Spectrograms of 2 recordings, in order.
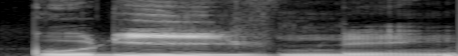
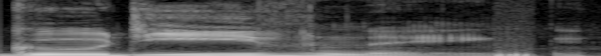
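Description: First: Slow, mild Transylvanian greeting; a light vampire-count drawl; Romanian accent. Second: Slow, lightly hammed vampire greeting; Dracula voice. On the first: Pretend. Host copying co-host's greeting, mild Romanian accent. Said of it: "that sounds like Transylvania". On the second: Podcast co-host greeting in a mild Dracula voice. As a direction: draw out the greeting like a count. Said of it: "Uh, Dracula?".

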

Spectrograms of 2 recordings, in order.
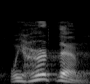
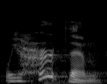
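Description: First: Said in the usual way. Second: Hushed repetition. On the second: Real, not acted. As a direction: drop to a soft, grave near-murmur. Repeats warning much more softly.

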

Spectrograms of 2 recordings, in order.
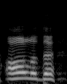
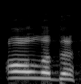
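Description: The two takes are said the same way.

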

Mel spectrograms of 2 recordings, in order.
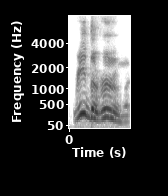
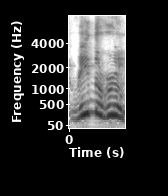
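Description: First: Said in the usual way. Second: Emphatic command. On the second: Real, not acted. Host telling Xavier off, loud emphatic command. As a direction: read the room, higher and louder.

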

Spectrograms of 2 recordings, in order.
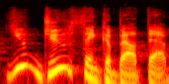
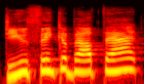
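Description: First: "do" stressed in an emphatic, high-pitched statement. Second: High-pitched question on "Do you think about that". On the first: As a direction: hit the word "do" to answer your own question. Answers own question with emphasis. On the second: Question, then emphatic answer to it. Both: Real, not acted.

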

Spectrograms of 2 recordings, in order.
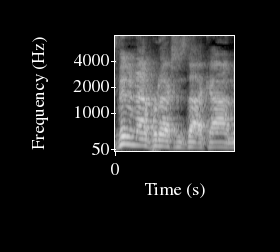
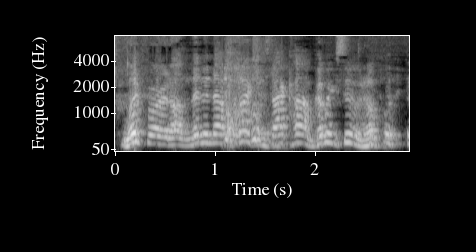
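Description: First: Said in the usual way. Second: Upbeat promo read, pitched up; website plug. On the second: Shown as a demonstration. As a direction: announce it like a radio ad. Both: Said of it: "We're plugging that website like crazy".

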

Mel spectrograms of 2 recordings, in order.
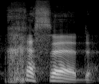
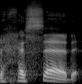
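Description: First: "chesed" with a strong throaty ch; Hebrew pronunciation. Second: Said in the usual way. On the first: Shown as a demonstration. Preacher showing good Hebrew, "chesed" with a guttural ch. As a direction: say "chesed" slowly, scraping the first sound in the throat. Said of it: "If I was a really good Hebrew, I would say". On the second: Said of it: "If I was a really good Hebrew".

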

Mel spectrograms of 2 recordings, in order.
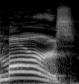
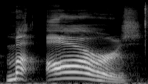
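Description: First: Said in the usual way. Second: "Mars" broken into "muh-ARS", second part high and drawn out; split Martian pronunciation. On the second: Shown as a demonstration. Host mocking what Martians call their planet, "Mars" split as muh-ARS. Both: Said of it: "or as they call it".

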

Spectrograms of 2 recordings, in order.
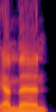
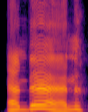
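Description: First: Said in the usual way. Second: Rising, louder and then; building suspense; excited and then. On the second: Retold or imitated. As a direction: toss it up eagerly. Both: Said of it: "somebody say".

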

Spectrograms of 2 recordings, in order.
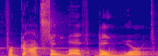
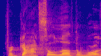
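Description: First: For God so loved the world, each word drawn out slowly with weight on so; slow the line right down and lean on so; slow emphatic scripture line. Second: Said in the usual way. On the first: Shown as a demonstration. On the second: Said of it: "So we'll start with that first line".

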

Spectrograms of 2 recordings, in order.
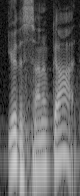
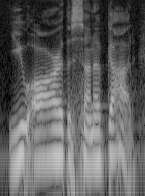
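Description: First: Said in the usual way. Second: "are" drawn out slowly; slow it down and lean on "are"; stress on ARE. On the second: Retold or imitated. Peter's answer restated with emphasis.

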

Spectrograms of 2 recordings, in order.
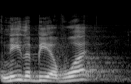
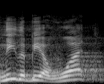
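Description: First: Said in the usual way. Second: Louder prompt. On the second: Shown as a demonstration. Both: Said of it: "say it louder".

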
